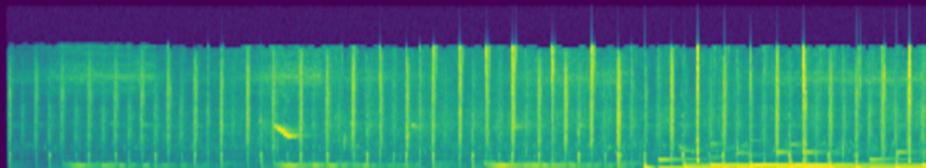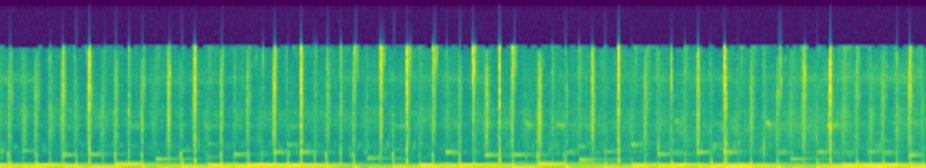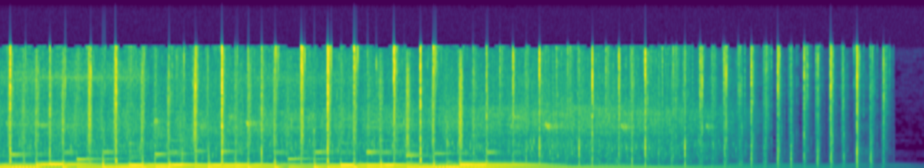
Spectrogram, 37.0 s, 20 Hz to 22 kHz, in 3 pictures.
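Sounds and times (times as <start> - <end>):
phone ringtone melody: 8.6 - 32.8.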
